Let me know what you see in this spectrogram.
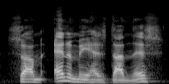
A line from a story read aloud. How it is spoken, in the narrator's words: cried Aegir, as soon as he could speak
